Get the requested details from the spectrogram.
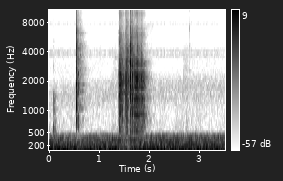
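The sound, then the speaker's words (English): Dice rolled for a control con roll in a game, clattering across a hard surface: one sharp click, then a quick burst of rattling taps that settles within half a second, over a steady low hum. “This is a control con roll for you.”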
